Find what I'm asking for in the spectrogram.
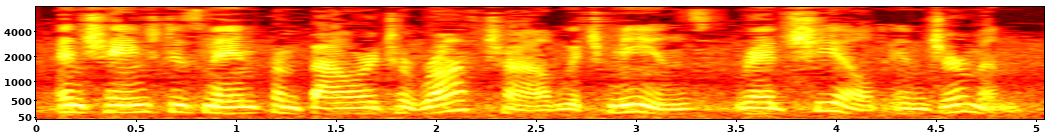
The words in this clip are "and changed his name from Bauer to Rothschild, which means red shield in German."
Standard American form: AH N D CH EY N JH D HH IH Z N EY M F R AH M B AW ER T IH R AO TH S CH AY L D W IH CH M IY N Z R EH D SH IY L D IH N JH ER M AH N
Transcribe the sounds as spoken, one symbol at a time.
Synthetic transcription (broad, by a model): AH N CH EY N JH D HH IH Z N EY M F R AH M B AW ER T IH R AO TH CH AY L D W IH CH M IY N Z R EH D SH IY L D IH N JH ER M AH N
